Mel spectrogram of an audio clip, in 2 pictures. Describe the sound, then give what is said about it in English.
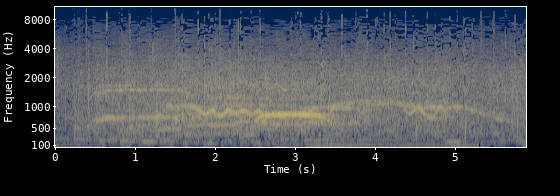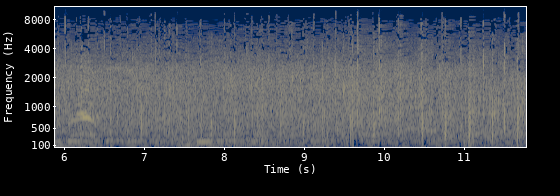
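An audience breaks into sustained applause as a music performance finishes up, dense overlapping clapping that swells in the first few seconds, with a brief wavering whistle-like tone, then holds at a steady, lively level to the end. “I think they're applauding because we're finishing up.”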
